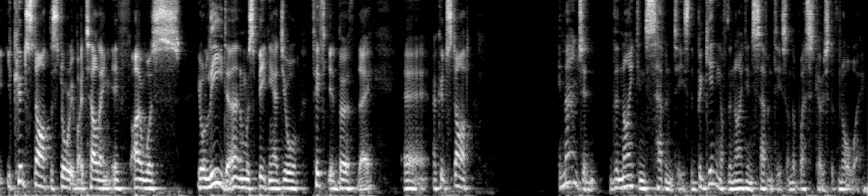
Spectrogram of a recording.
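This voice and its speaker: A man's voice: mid-range voice, vocal fry. A man with a Norwegian accent, co-hosting a conversational podcast, speaking hesitantly with frequent fillers. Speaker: podcast co-host.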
